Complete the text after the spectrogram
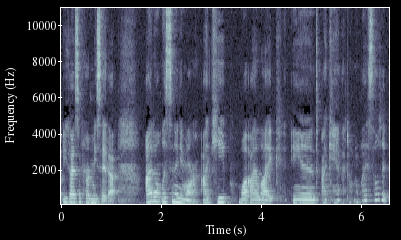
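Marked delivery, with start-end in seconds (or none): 4.6-6.6 whispered, wistful regret; soft whisper of regret; regretful whisper. Real, not acted. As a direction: hush it like a confession to yourself. Regret over selling bag.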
